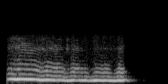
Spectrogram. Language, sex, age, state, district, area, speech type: Bengali, female, 30-45, West Bengal, Nadia, rural, conversation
